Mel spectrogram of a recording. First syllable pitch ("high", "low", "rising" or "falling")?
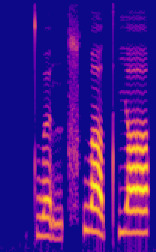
low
